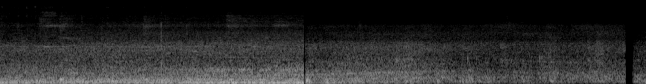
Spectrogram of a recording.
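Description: Low, steady rumble of city street traffic with an elevated train running overhead. About halfway through the rumble drops away suddenly, leaving a quieter, even background hum.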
